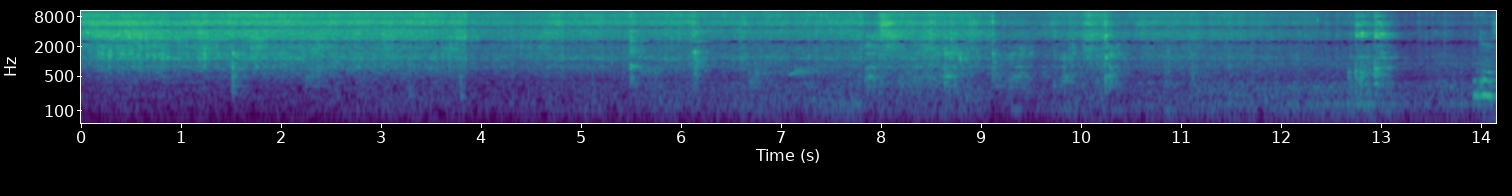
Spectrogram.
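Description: Soya chunk (Nutrela) curry in a hot pan with a splash of water added, giving a loud, steady, hissing sizzle throughout with occasional clinks and stirring scrapes of a utensil.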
